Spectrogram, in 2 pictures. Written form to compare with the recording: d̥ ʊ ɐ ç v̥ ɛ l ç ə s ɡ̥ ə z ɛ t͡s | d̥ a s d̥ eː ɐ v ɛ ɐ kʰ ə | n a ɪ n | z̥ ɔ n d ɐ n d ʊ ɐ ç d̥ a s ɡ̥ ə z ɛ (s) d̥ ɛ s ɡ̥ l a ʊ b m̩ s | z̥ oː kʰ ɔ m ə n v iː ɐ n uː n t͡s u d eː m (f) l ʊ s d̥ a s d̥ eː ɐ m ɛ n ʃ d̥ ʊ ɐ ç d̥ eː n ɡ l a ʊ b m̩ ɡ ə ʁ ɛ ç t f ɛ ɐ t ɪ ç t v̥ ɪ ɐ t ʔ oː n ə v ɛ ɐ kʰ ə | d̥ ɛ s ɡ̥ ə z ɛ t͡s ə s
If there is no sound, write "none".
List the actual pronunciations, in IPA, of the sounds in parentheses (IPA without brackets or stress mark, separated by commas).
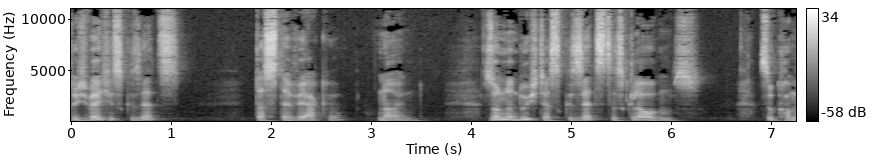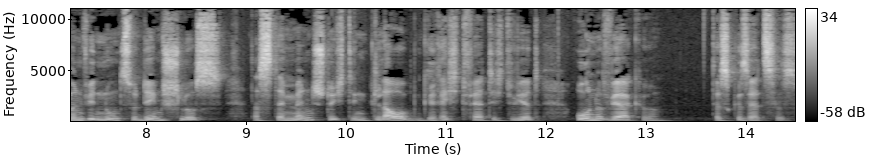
t͡s, ʃ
